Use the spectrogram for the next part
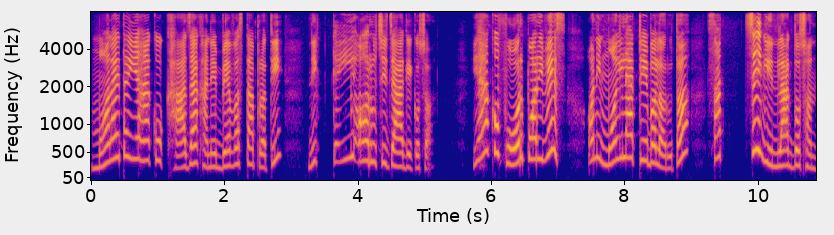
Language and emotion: Nepali, disgusted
